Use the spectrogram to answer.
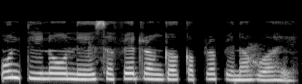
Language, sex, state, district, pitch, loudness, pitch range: Hindi, female, Arunachal Pradesh, Lower Dibang Valley, 240 Hz, -13 LUFS, 215-255 Hz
